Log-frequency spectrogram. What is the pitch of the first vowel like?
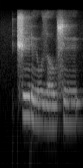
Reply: high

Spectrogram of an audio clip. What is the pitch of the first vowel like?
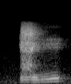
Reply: rising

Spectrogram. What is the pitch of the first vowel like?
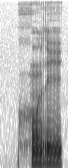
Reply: low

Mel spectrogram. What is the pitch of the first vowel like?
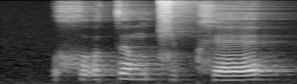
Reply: rising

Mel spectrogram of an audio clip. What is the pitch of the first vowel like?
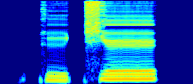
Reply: low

